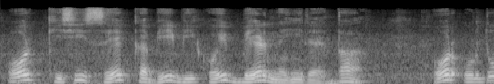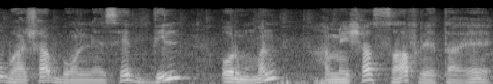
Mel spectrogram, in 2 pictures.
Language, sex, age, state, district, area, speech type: Urdu, male, 30-45, Uttar Pradesh, Muzaffarnagar, urban, spontaneous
